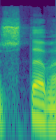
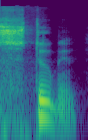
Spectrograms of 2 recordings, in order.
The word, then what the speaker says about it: Steuben: D-E-S-I. DC. It's an Indian. The Steuben County. Is that how I pronounce it? Steuben or Stubben? I think it was Steuben.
